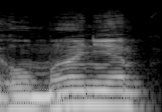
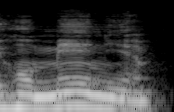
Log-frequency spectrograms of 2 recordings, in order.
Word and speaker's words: Romênia: Eu peço desculpas, eu tenho a mania de ler os nomes em inglês e pronunciar eles como está em inglês, que é Moldova e România, mas não, em português é Moldávia e Romênia.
